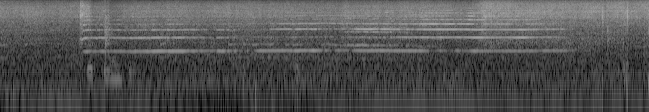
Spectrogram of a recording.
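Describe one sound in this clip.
A battery hisses with a high whistle as it vents.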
